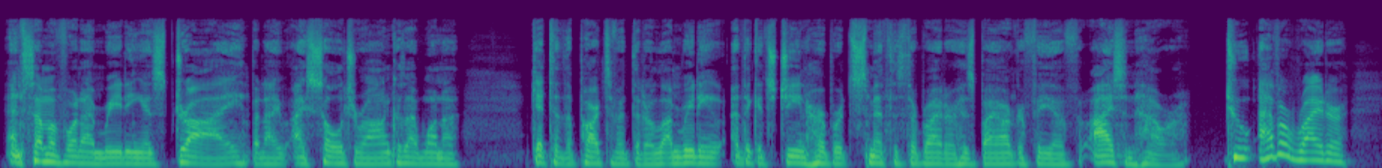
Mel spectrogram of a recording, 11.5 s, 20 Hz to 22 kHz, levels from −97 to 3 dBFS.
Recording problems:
none

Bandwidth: 14.5 kHz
